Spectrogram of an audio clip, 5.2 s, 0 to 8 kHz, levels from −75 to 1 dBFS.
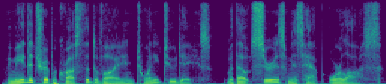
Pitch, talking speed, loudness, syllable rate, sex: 110 Hz, 185 wpm, -18 LUFS, 4.9 syllables/s, male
